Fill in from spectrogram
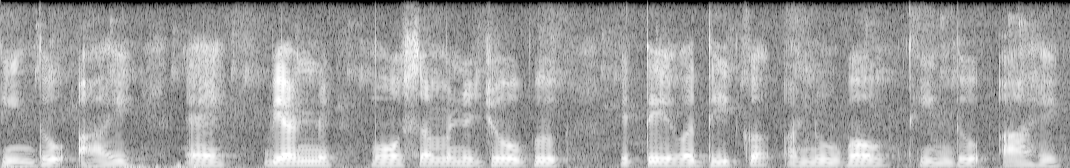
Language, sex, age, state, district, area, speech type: Sindhi, female, 45-60, Gujarat, Junagadh, rural, spontaneous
